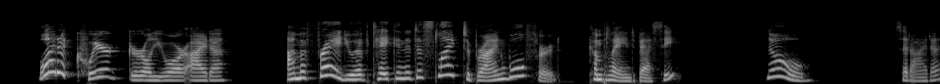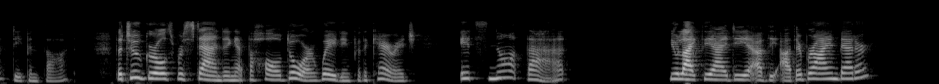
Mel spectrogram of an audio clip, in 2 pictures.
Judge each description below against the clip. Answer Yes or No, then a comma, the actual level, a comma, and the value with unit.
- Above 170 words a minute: No, average, 165 wpm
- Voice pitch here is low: No, high, 230 Hz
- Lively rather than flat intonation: Yes, wide, 6.1 semitones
